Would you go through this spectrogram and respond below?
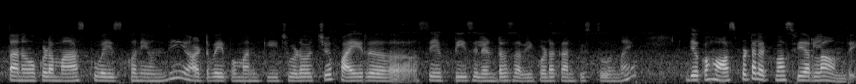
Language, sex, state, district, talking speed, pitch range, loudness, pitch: Telugu, female, Andhra Pradesh, Anantapur, 135 wpm, 170-190 Hz, -26 LUFS, 175 Hz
